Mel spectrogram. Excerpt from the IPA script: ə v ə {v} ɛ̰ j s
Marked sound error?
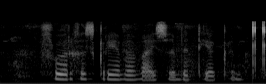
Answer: no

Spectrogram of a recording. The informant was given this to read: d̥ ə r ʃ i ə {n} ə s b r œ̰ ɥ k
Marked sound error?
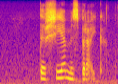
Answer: yes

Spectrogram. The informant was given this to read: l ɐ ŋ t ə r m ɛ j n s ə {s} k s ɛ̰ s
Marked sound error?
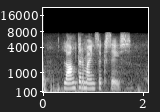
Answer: yes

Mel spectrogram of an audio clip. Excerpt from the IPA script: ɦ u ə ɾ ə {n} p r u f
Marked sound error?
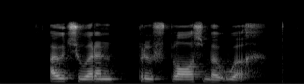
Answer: no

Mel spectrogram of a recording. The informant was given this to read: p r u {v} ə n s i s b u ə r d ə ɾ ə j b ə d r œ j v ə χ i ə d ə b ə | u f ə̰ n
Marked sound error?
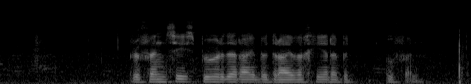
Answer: yes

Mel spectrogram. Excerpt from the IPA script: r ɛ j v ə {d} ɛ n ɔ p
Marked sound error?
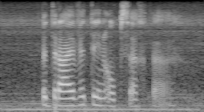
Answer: yes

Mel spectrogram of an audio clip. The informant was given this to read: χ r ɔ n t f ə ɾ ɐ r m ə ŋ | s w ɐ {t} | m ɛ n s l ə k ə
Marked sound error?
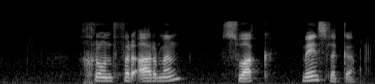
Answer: yes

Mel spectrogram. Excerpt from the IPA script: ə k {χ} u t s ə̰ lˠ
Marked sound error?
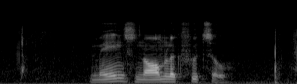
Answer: yes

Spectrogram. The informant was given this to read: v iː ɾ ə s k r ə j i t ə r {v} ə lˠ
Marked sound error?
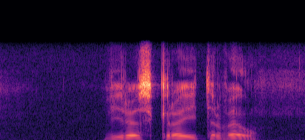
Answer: no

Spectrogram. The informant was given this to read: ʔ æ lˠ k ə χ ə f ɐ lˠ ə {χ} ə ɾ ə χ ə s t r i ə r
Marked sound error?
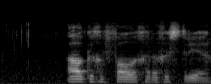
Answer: no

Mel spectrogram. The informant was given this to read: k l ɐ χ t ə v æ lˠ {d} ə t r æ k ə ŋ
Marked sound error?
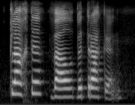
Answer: yes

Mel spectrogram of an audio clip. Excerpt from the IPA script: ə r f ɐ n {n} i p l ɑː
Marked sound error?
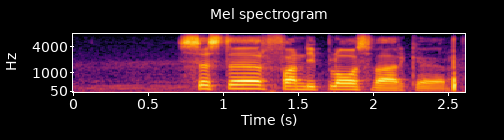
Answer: yes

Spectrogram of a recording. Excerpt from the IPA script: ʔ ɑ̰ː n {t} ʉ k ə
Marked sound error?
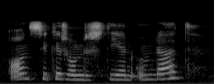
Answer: yes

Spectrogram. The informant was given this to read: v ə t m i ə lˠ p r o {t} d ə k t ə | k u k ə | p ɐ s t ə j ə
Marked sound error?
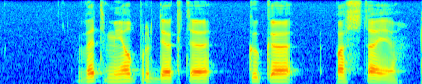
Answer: yes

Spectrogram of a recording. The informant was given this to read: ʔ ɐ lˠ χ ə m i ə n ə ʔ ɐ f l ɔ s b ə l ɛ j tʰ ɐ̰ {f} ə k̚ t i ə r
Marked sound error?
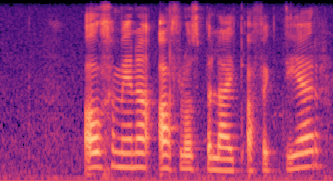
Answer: no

